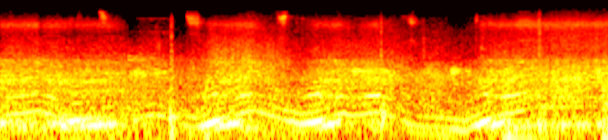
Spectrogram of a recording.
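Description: Video-game supercar engine revving, its pitch rising and falling over and over, about once a second, as the car is driven down a hillside.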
